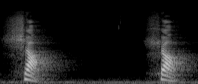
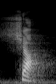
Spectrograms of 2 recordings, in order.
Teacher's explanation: तो हालांकि इनकी ध्वनि एक होती है, शा, सा की, लेकिन इनका उच्चारण स्थान फर्क होता है। तो शा का उच्चारण स्थान हो गया तालु। आप उच्चारण करके देख लीजिए, वहीं से जहाँ से चा, छा, जा, झा का आप उच्चारण करते हैं वहीं से इस शा का आपको उच्चारण करना है, शा।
